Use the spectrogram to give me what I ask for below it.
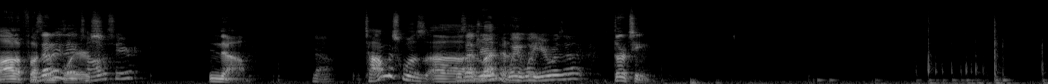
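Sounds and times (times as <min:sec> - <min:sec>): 
speech: 0:00.0 - 0:01.5, 0:02.1 - 0:06.6
typing on a computer keyboard: 0:09.1 - 0:10.4.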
